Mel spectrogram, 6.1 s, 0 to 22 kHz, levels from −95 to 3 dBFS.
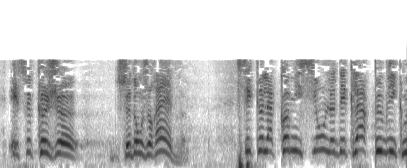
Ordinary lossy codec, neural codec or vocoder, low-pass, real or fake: MP3, 24 kbps; codec, 16 kHz, 16 kbps, FunCodec, trained on Chinese and English, 50 frames a second; 7.2 kHz; fake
